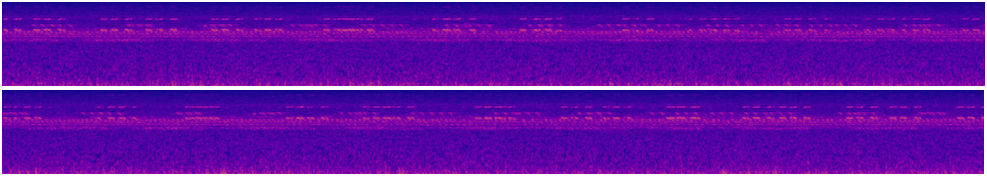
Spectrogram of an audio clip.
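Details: Crickets at night giving rapid, rhythmic high-pitched chirp pulses layered on a steady trilling hum, with a faint low rumble underneath.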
